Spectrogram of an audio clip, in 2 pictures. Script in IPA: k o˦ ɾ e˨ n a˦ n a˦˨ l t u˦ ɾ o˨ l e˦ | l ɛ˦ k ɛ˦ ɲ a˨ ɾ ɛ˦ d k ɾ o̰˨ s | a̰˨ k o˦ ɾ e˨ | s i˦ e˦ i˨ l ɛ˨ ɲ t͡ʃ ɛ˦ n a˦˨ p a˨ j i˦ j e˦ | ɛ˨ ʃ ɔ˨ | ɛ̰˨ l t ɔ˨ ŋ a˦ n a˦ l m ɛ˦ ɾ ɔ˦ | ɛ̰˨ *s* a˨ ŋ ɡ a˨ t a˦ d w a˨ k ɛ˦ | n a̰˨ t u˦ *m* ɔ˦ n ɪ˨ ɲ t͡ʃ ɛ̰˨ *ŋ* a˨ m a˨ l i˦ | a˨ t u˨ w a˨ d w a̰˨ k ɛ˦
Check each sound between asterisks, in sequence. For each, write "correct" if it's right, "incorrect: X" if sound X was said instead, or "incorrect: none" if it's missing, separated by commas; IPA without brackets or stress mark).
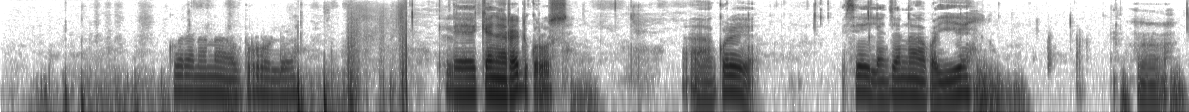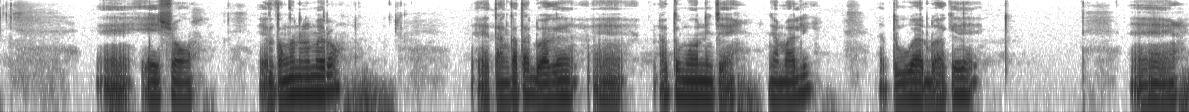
incorrect: t, correct, incorrect: ɲ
